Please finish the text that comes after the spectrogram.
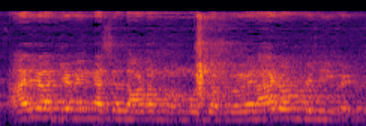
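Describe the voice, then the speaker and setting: A man's voice: very high-pitched, steady tone, rapid-fire, fairly bright tone. A young Indian man in an amateur play, acting a blustering, impatient, argumentative juror. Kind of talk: amateur stage drama acting. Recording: echoey hall, distant mic, noisy.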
